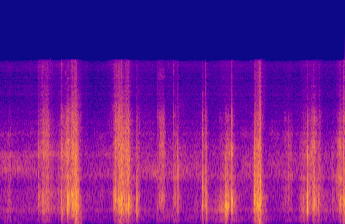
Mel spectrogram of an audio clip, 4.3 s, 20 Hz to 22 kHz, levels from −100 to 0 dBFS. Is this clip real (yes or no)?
no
